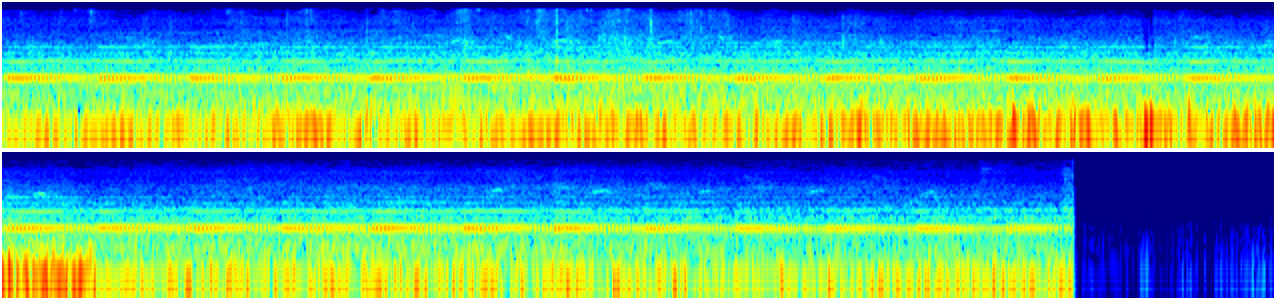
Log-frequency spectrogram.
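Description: A train idles at a platform with a steady humming tone.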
